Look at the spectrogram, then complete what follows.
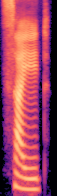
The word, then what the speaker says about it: Zeit: Z in German always sound like ts, ts. Yeah. Entschuldigung, excuse me. Yeah. Ts. Like Zeit, Zen, zusammen.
